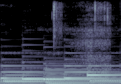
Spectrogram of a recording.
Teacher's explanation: the N is not really an N but rather the sound NG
